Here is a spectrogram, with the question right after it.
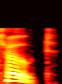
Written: tote

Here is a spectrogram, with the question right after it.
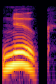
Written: nuke

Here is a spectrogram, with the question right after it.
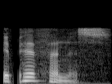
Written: epiphanous

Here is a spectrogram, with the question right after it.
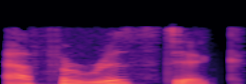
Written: aphoristic

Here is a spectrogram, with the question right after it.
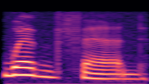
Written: webfed

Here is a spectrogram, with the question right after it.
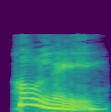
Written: holi

